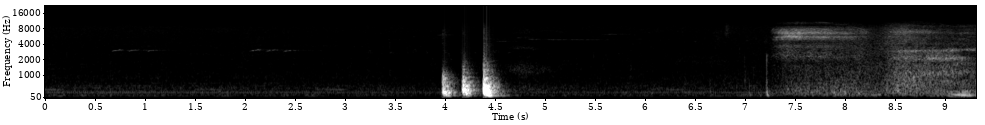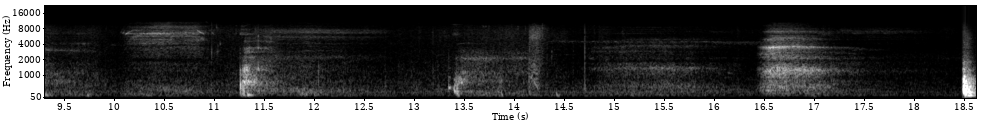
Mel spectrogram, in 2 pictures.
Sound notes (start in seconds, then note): 4.0 loud knocking; 8.4 groans; 16.4 sighs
